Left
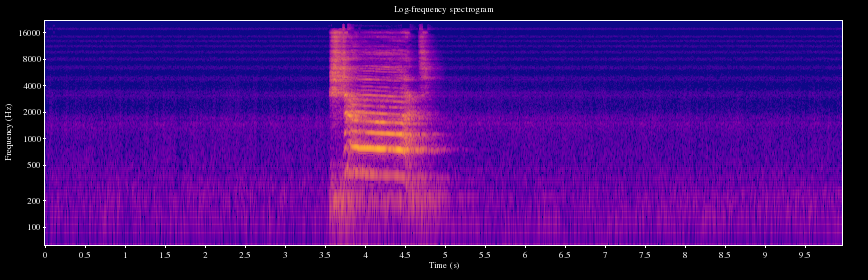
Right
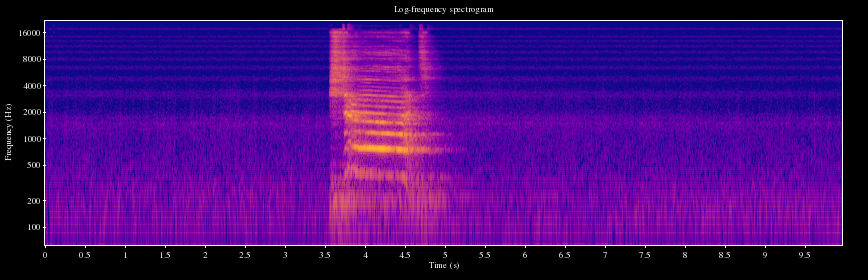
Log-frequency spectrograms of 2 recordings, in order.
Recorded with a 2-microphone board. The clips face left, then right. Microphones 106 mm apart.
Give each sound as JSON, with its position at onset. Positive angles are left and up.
{"t": 3.5, "sound": "a shout", "side_deg": 30, "distance_m": 1.2}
